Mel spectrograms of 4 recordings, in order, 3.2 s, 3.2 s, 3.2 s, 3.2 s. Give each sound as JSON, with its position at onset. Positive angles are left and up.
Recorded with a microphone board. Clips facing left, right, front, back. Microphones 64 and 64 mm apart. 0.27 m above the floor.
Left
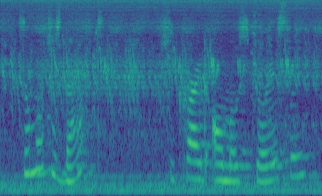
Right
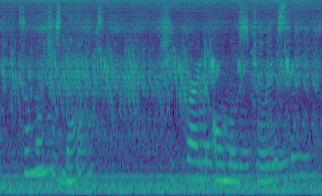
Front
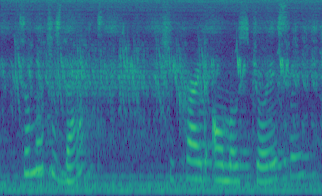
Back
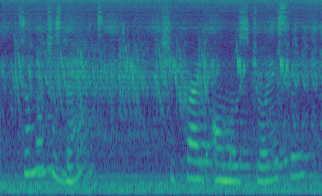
{"t": 0.2, "sound": "a woman speaking", "azimuth_deg": 45, "distance_m": 1.7}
